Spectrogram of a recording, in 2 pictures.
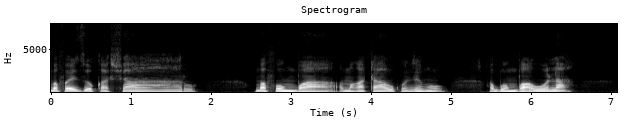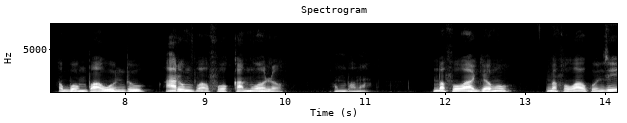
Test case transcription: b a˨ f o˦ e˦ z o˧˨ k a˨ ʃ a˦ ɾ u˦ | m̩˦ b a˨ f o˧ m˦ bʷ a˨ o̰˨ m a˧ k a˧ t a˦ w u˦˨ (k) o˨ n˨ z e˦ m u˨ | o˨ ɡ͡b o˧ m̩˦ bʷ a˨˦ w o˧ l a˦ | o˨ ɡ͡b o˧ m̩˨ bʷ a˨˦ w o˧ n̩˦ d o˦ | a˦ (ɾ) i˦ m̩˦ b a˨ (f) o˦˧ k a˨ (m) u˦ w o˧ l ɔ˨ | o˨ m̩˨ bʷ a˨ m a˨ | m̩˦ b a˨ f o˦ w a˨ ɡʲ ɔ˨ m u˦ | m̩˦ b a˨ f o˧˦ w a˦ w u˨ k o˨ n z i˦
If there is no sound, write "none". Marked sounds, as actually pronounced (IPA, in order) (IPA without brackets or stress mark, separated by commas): k, ɾ, f, m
